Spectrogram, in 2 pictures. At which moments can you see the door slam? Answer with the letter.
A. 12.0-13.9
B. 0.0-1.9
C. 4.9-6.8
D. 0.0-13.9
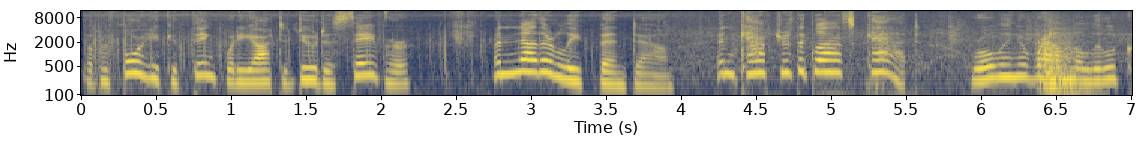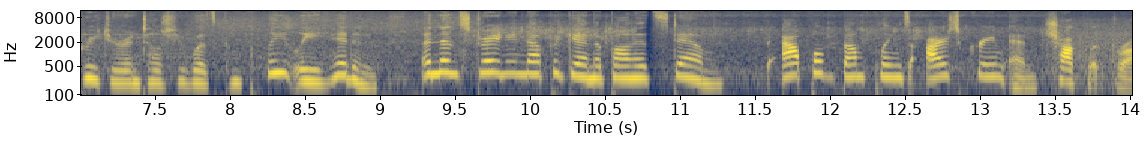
C.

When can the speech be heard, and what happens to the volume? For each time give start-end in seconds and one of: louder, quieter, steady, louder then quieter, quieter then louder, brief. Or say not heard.
0.0-13.9 steady.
